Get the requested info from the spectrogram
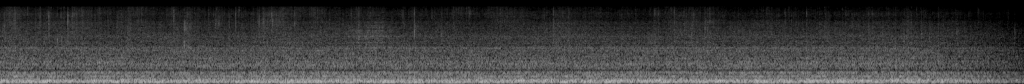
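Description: Prawns and buttered oat cereal frying in a nonstick pan, sizzling steadily as a spatula stirs them, over a steady low hum.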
